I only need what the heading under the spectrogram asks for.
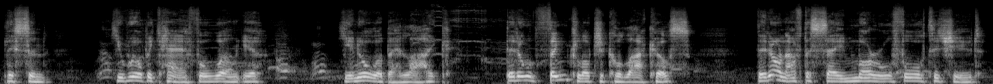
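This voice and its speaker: A man's voice: mid-range voice, expressive, measured pace, distant mic, lightly acted. A man acting as a chatty, doting, anxious mother in a comic radio play, gossipy and coaxing. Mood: fretful, coaxing.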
